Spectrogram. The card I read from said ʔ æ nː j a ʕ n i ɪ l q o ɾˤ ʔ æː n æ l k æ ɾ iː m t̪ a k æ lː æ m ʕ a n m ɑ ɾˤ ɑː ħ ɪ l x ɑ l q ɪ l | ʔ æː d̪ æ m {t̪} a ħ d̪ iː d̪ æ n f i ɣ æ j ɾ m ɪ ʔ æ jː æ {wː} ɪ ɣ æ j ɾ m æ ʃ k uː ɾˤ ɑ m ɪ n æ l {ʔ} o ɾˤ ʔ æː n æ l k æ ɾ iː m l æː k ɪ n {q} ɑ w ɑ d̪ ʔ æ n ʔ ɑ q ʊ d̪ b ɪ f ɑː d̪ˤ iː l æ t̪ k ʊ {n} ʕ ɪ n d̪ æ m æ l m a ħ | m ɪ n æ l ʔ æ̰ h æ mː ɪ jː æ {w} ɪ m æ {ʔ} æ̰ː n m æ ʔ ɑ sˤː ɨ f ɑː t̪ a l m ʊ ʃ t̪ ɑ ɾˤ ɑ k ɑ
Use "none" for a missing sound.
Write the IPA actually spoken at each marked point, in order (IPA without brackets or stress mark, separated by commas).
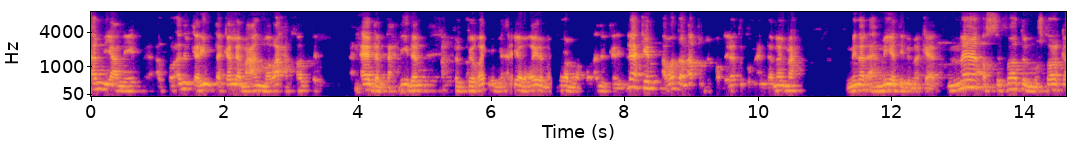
t̪, w, q, ʔ, m, b, k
